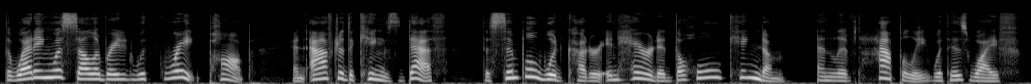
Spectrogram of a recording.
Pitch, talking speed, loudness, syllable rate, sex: 225 Hz, 150 wpm, -20 LUFS, 4.6 syllables/s, female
